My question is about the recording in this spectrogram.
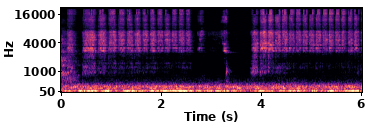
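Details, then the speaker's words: VW 1776 engine cylinder head valve lapping, fine finishing paste after the coarse grit: soft, even back-and-forth rubbing strokes with no gritty rasp, the valve seat now lapped smooth. "On entend maintenant que le bruit est beaucoup plus doux. Hein. Le frottement."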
